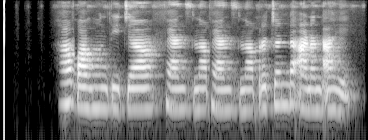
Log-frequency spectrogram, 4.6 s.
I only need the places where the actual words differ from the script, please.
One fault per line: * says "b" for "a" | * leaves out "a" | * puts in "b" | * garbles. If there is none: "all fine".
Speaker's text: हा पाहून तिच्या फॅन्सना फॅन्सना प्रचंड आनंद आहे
all fine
